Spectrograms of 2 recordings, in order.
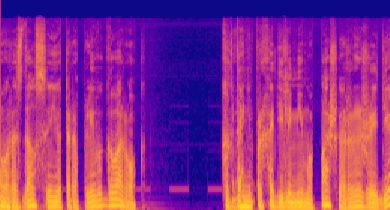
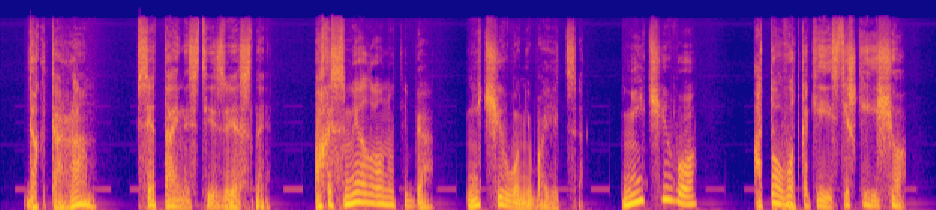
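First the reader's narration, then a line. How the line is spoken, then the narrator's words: Sighing, thoughtful. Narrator (Russian): Вздохнув, лодка задумчиво молвила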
